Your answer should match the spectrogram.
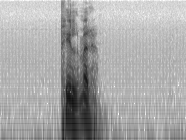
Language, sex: Swedish, male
